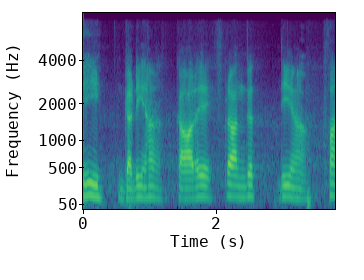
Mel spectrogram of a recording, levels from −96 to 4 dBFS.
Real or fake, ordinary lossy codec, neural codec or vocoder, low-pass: fake; none; codec, 16 kHz in and 24 kHz out, 0.6 kbps, FocalCodec, streaming, 4096 codes; 7.2 kHz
